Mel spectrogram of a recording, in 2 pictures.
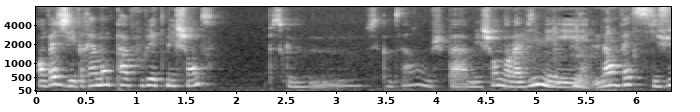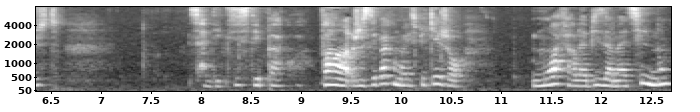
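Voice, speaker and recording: A woman with a fairly high pitch and ordinary pitch variation speaks with long, frequent pauses and big swings in loudness, amid noticeable background noise and audible room echo. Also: moderate pace. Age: 20s. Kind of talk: casual chat.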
